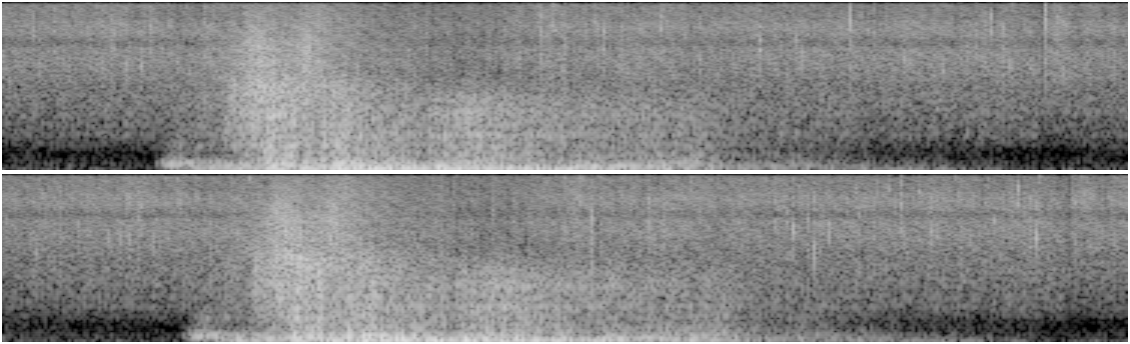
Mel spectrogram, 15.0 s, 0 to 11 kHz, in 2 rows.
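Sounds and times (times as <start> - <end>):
steady rain: 0.0 - 15.0
rolling thunder: 1.1 - 6.1, 8.8 - 13.7.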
